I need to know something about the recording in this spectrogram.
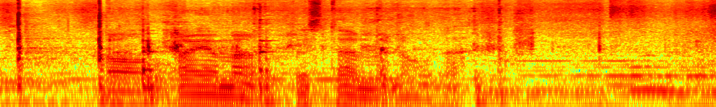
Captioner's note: speaking Swedish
